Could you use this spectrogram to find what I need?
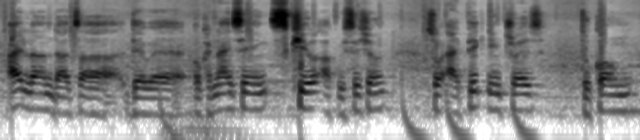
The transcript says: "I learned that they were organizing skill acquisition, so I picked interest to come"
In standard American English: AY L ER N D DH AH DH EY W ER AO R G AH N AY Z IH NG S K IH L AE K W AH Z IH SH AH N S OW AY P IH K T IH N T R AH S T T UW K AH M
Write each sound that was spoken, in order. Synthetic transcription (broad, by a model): AY L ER N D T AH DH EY W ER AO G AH N AY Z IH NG S K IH L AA K W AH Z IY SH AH N S OW AY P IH K IH N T R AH S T T UW K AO M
